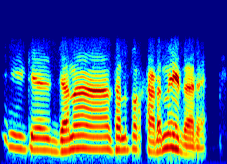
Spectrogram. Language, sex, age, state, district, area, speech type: Kannada, male, 30-45, Karnataka, Uttara Kannada, rural, conversation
